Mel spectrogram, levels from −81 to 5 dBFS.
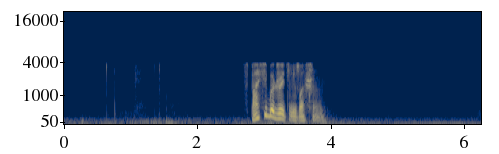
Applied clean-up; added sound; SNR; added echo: neural diffusion model UNIVERSE++.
